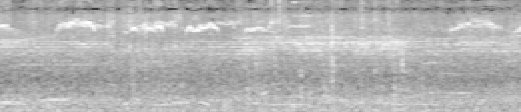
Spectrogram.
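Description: Domestic pigeons cooing: a run of short, low coos, with faint higher chirping calls over them.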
